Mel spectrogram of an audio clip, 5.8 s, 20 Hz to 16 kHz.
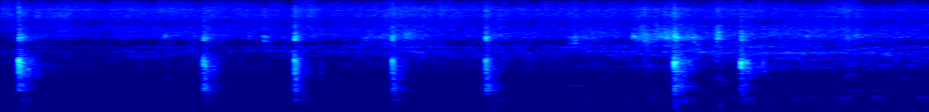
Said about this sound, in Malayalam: അരി ഇട്ട് നല്ലതായിട്ടൊന്ന് ഒരു 5-10 മിനിറ്റ് നമ്മളത് വറുത്തെടുക്കണം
